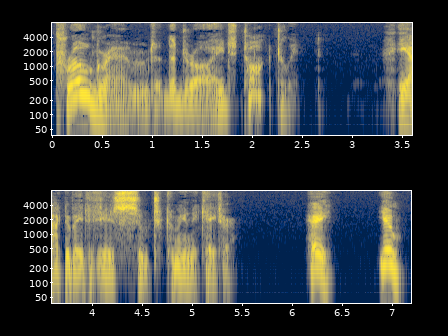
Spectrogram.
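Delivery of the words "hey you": short, sharp call for attention. A narrator's reading. Pilot hails droid over suit communicator, calling out.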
